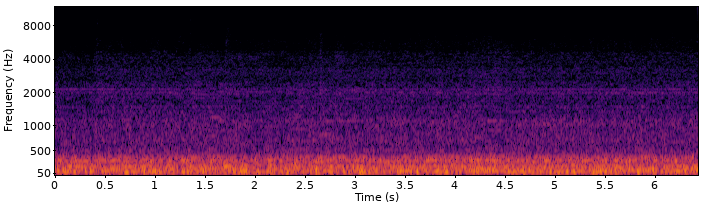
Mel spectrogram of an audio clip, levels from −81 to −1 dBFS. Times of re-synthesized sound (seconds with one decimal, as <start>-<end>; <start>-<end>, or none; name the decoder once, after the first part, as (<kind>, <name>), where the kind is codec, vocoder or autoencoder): 1.4-3.1 (codec, SNAC); 4.2-4.7

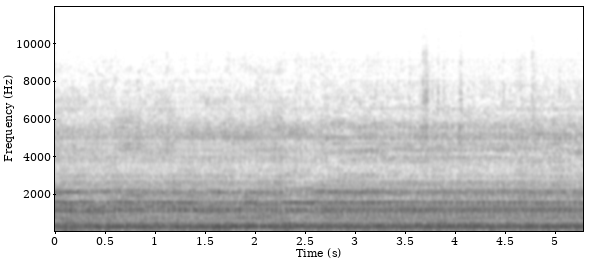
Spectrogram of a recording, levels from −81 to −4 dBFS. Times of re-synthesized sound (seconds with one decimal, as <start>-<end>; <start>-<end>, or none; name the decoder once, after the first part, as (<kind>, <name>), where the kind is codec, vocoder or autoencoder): 0.0-2.7 (codec, SNAC)

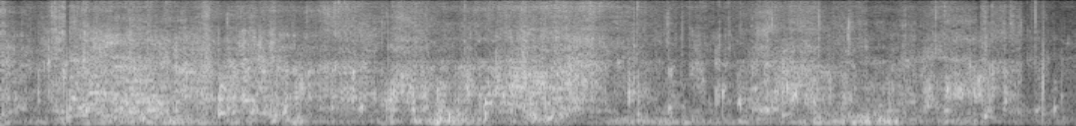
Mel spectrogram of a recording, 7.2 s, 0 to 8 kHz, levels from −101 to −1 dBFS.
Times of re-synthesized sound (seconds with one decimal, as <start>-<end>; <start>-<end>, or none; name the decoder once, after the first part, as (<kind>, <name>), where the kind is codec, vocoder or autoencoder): 0.0-7.2 (codec, SNAC)

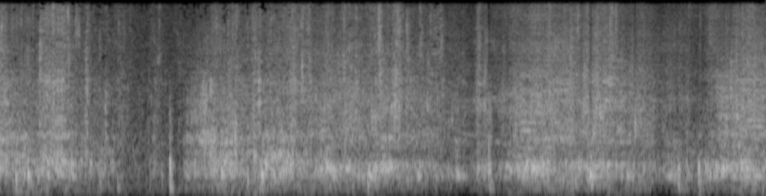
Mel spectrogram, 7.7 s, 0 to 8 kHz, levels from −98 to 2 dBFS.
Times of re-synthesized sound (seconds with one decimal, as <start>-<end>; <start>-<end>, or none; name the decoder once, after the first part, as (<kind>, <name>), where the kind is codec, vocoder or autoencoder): 4.5-7.7 (codec, SNAC)

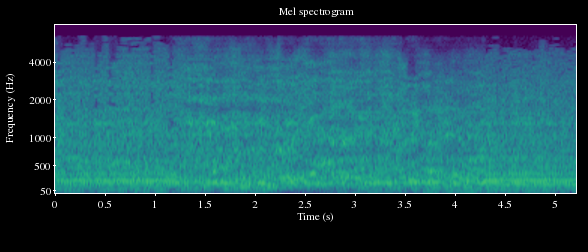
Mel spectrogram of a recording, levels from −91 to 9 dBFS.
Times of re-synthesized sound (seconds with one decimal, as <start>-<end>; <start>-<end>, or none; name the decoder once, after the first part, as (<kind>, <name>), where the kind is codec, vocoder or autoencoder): 1.2-4.3 (codec, SNAC)

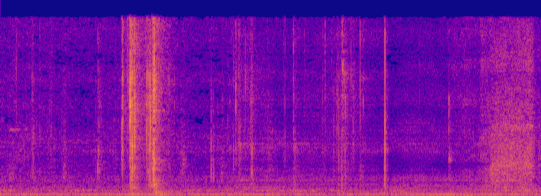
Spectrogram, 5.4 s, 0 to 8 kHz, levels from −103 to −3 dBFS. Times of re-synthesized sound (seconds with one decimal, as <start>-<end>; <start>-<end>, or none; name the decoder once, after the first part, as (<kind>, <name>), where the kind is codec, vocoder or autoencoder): 2.4-4.9 (codec, SNAC)

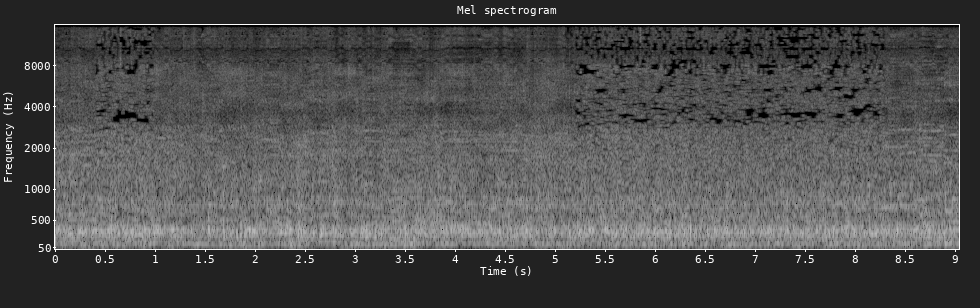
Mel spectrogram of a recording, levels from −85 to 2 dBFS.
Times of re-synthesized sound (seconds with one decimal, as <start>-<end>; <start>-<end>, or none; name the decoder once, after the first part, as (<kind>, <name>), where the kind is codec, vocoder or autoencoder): 0.0-0.4 (codec, SNAC); 1.0-5.2; 8.3-9.0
